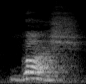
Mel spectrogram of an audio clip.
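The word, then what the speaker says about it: gauche: शिक, गॉश, निश। तो ऐसे बहुत सारे वर्ड्स हैं जहां पर कि CH को शा प्रोनाउंस किया जाता है।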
